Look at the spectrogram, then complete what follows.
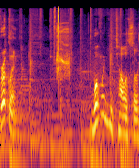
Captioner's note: camera shutter snaps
